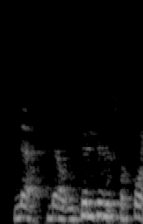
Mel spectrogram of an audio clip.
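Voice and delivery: ordinary talk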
